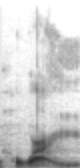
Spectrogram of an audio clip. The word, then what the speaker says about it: Hawaii: in the Hawaiian language is actually the name Hawaii it is pronounced Hawaii and with that to kind of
